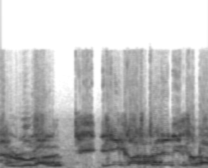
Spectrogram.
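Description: Speech only: a man talking continuously, his voice compressed and slightly warbly as through a video-call connection.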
